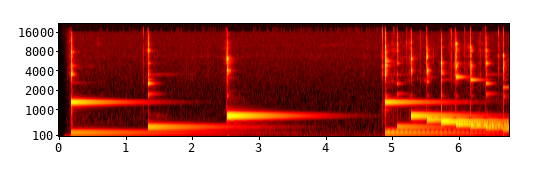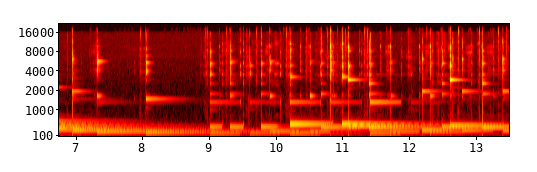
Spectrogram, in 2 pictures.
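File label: Pentatonic G, kalimba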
